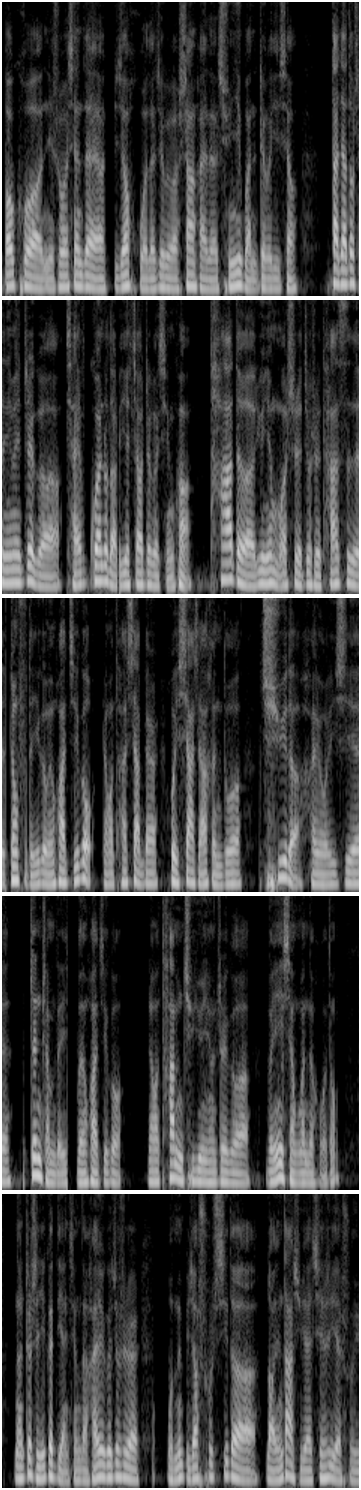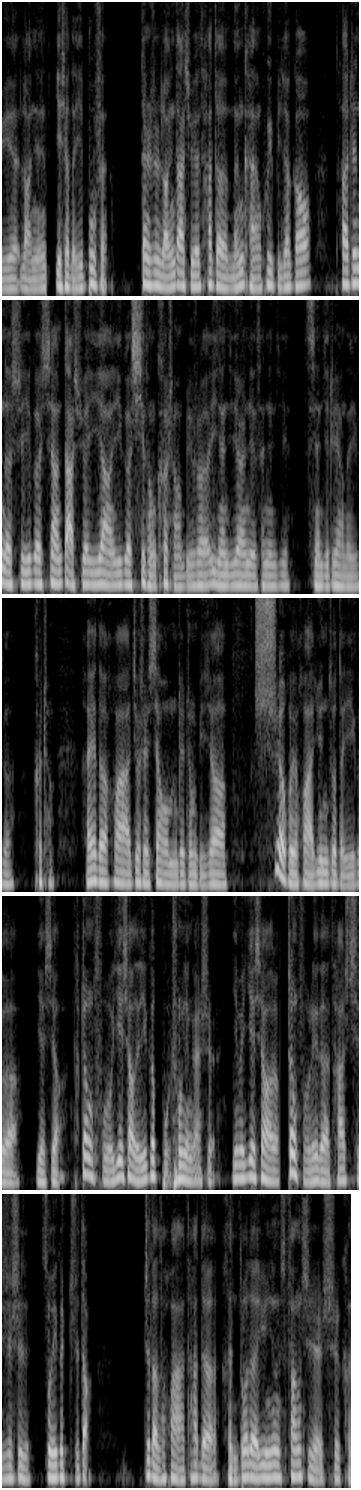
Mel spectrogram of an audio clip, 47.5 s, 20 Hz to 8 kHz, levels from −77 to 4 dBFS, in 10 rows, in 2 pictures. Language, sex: Chinese, male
